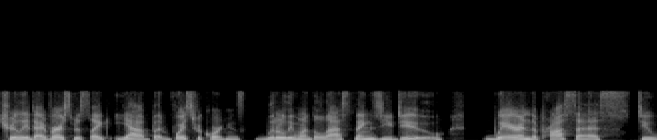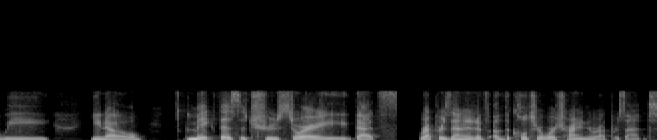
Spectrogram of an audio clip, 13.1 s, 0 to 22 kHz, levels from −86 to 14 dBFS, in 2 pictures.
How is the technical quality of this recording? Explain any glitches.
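No glitches or faults heard.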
